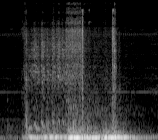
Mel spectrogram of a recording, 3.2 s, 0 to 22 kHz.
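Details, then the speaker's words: Abandoned 32,000-mile Buick Grand National turbo, cranking to build oil pressure with computer disconnected: slow crank for about two seconds, then uneven fuelled bursts as it tries to fire; cause unknown, owner baffled. "I don't know why this thing's trying to start it's troubling me y'all computer's disconnected why is it trying to start"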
